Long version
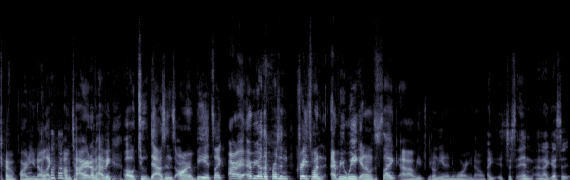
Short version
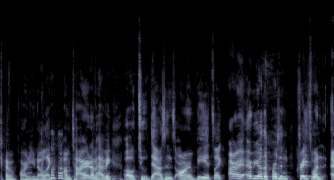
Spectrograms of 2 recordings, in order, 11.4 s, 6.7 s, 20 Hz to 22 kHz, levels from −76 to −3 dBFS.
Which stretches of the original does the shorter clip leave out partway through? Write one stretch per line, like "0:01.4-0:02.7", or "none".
none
